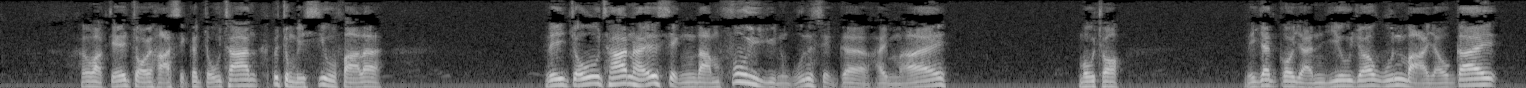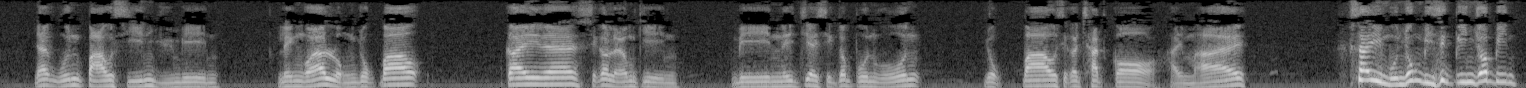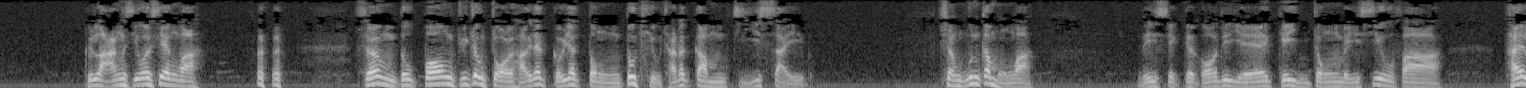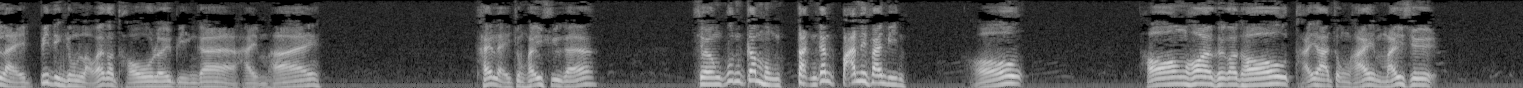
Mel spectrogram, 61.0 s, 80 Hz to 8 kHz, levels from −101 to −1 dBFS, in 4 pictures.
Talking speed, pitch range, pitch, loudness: 170 characters per minute, 115-165 Hz, 135 Hz, -29 LUFS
